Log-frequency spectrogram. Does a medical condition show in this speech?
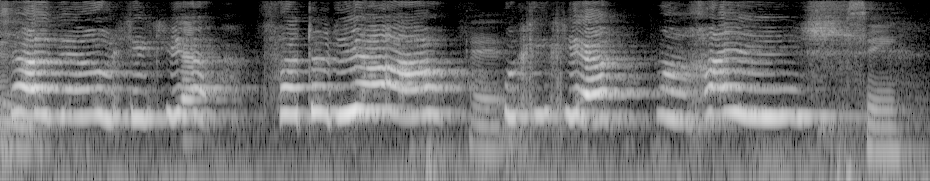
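Yes: cerebral palsy; cerebral palsy from birth, dictates texts for another person to write down; listeners sometimes misunderstand words, difficulty with punctuation when writing.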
